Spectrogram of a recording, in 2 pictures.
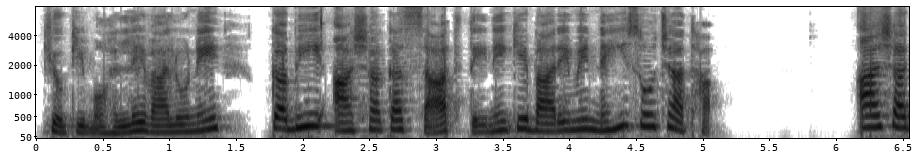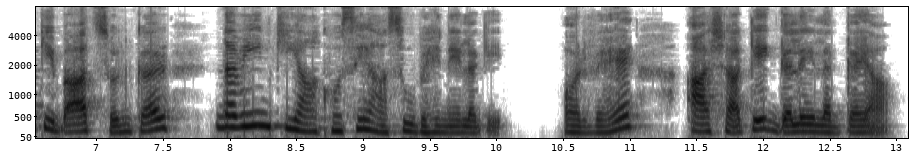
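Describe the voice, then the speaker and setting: A woman's voice: fairly low pitch, husky. A woman narrator reading a scripted bedtime story for children.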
